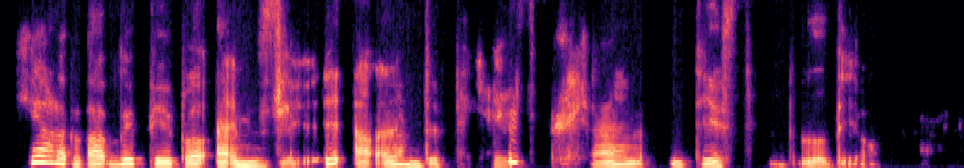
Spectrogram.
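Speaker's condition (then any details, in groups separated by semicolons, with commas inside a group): Generalized dystonia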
